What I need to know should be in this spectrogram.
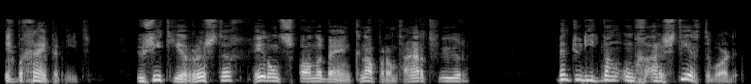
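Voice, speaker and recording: A man reading as a formal older detective, lively pitch. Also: breathy edge, no echo, heavily acted. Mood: probing, pointed. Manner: old-fashioned formal, measured, deliberate. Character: grey-haired veteran police detective, formal, probing, dryly ironic.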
